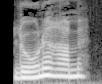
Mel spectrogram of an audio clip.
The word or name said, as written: låneramme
